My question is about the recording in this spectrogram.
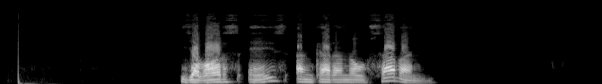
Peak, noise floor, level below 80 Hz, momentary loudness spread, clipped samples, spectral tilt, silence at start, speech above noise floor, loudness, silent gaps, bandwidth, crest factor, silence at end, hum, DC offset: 0 dBFS; -83 dBFS; -50 dBFS; 11 LU; under 0.1%; -7 dB/octave; 0.2 s; 67 dB; -16 LUFS; none; 11 kHz; 18 dB; 1.75 s; none; under 0.1%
